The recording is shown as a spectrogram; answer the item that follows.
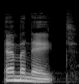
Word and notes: emanate: American English

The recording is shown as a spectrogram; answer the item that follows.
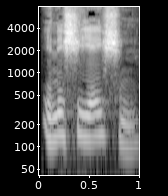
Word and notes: initiation: American English

